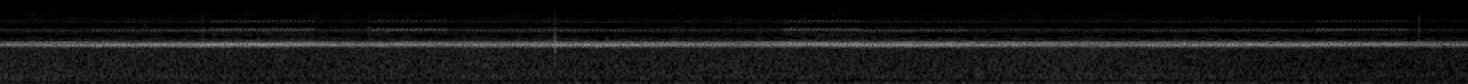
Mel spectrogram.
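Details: Steady, shrill cricket song on a summer night, one even high trill throughout, joined by a higher intermittent tone in short bursts and a faint low rumble underneath.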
